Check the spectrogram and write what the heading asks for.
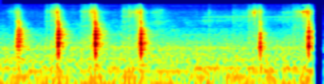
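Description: Chef's knife chopping fresh ginger on a wooden cutting board: a quick run of sharp taps as the blade strikes the board, then a short pause and one more chop near the end.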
